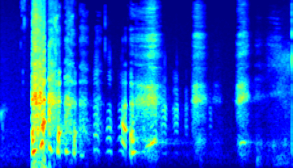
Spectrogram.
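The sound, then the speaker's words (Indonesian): A sharp, forceful cough bursts out after laughing, followed by a string of short, breathy laughing gasps and sputters that trail off into quieter wheezy breaths. “Oke, ya sampai batuk gue.”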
